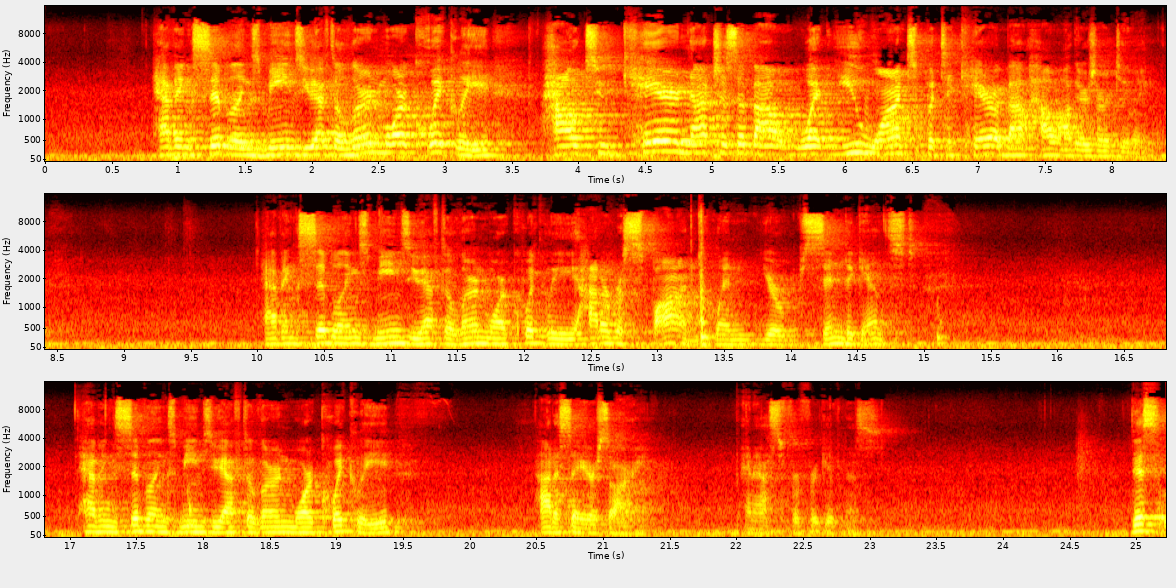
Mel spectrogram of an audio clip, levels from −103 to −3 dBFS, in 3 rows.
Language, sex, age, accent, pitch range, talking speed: English, male, 30-49, American, 120-165 Hz, 145 wpm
